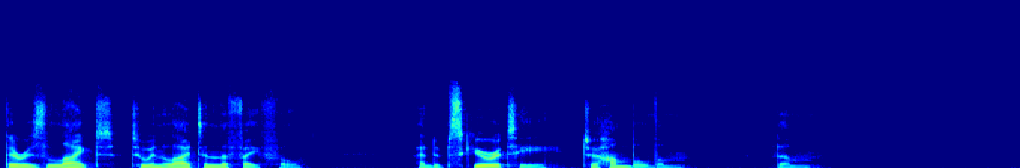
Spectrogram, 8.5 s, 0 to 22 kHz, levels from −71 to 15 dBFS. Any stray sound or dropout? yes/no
no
